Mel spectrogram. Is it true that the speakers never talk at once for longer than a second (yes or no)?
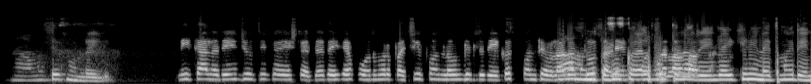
no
